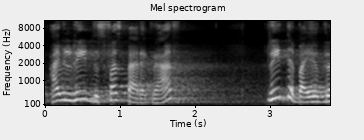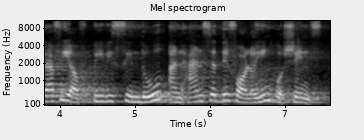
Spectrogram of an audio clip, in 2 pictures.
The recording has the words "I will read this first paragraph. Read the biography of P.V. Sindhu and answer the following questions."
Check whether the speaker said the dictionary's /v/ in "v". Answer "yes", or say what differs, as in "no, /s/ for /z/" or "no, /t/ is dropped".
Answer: yes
